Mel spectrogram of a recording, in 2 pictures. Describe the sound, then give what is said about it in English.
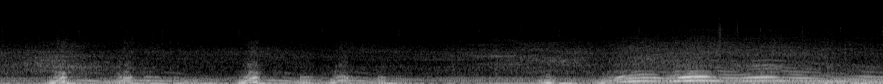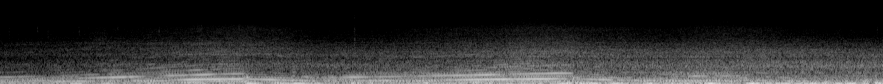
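A flat-six sports car engine with the sport exhaust open, driving on back roads outside a racing circuit with the windows up. It gives a loud, continuous growl whose pitch rises and falls repeatedly as it revs and accelerates. “let's put the windows up and revel in the sound of this wonderful flat six. The sport exhaust is open.”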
